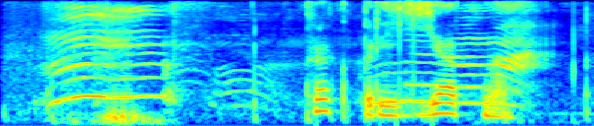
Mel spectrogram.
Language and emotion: Russian, angry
